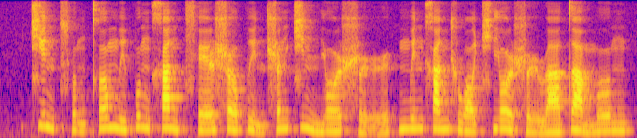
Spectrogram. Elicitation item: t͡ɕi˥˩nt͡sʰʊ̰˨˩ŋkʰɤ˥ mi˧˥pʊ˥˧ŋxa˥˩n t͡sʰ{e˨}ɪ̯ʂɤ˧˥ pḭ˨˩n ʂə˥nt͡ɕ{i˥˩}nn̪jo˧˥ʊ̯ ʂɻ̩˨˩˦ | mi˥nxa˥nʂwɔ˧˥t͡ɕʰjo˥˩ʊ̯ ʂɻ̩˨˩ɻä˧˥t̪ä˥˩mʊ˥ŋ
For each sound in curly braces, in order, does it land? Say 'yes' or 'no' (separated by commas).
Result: no, yes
